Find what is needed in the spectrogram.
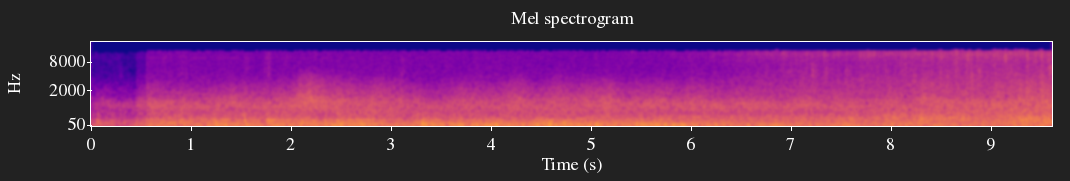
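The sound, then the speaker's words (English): Heavy rain pours steadily near a coastline as a continuous dense hiss, with a deep low rumble beneath it throughout. “On board the Eagle as she flies through the teeming rain, her feathers now slick with water.”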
